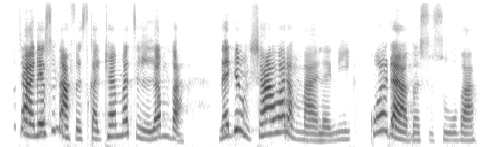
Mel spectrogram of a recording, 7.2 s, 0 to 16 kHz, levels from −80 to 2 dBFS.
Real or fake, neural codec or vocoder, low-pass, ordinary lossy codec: fake; codec, 32 kHz, 1.9 kbps, SNAC; 14.4 kHz; none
